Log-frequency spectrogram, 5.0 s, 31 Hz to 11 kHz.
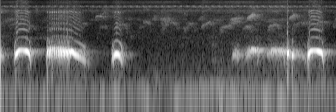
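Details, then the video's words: Spotted dove singing eagerly in a cage in the 'kuk 1' style: a short arched coo and a long falling coo, then another arched note, a quiet gap, and a softer drawn-out coo ending with a sharp coo. "Special Suara Tekukur Kuk 1 Gacor Disangkar"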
